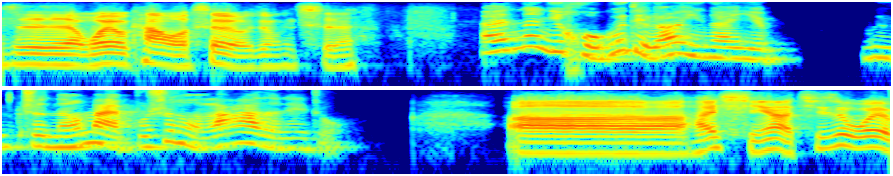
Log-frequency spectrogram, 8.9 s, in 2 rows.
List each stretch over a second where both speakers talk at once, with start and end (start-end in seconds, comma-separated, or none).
none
